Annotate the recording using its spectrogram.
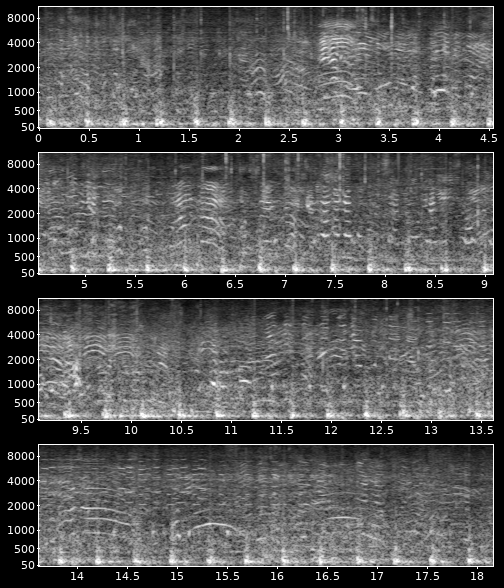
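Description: Carnival parade music with a fast, steady beat, with the chatter of the crowd lining the street over it.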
